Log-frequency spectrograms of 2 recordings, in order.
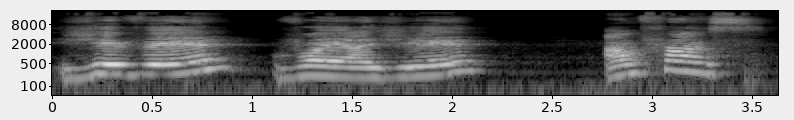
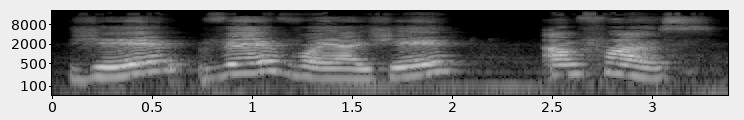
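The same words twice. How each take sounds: First: "je vais voyager en France" said slowly and deliberately, each word given its French sounds; careful French. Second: Said in the usual way. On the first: Shown as a demonstration. Teacher modelling the French sentence for learners, slow and careful. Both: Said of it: "Then in French language".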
